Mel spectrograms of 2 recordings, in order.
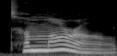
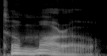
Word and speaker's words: tomorrow: The syllable stress is absolutely critical. It's on the second syllable. Tomorrow. Tomorrow. Da doom da.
